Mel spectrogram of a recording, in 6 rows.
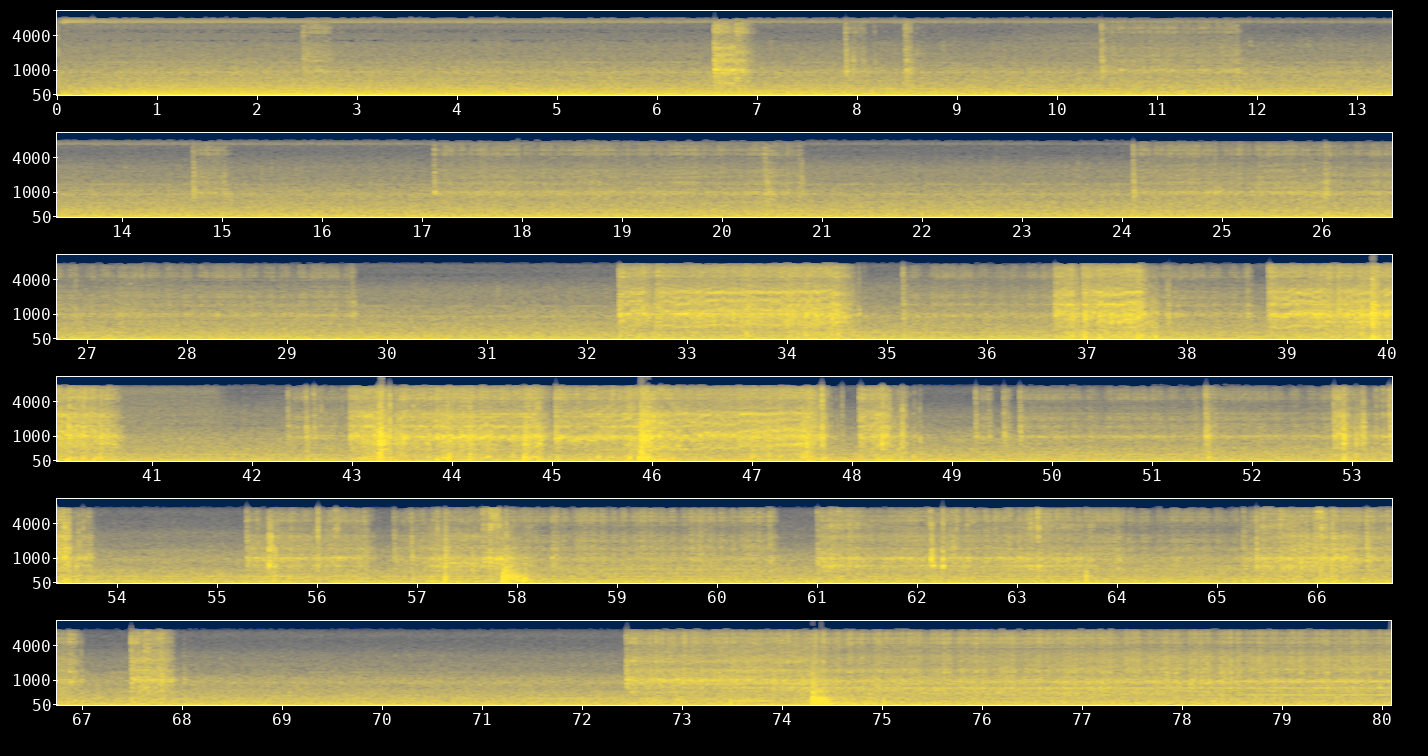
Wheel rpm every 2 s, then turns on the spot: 0, 10, 0, 10, 0, 30, 0, 10, 10, 40, 20, 0, 30, 40, 30, 0, 130, 70, 90, 110, 40, 80, 160, 160, 30, 30, 40, 20, 50, 50, 40, 60, 50, 60, 10, 0, 80, 110, 110, 100.
10-12 18-20 24-28 36-38 48-50 52-54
